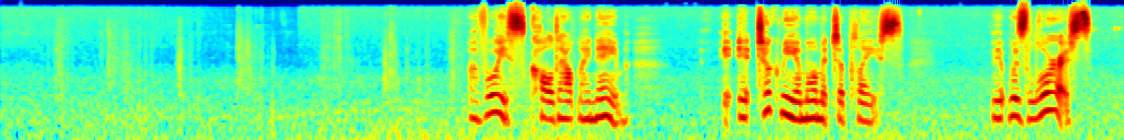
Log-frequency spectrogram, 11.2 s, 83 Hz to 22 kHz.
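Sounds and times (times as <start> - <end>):
faint crunching footsteps: 0.0 - 6.6
steady outdoor hiss: 0.0 - 11.2
speech: 4.7 - 6.5, 7.2 - 9.1, 9.9 - 11.0.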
